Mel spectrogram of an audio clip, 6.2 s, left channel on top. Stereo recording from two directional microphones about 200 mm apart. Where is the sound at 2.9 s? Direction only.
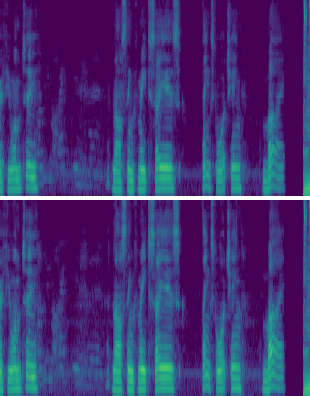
20° right (ahead or behind).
